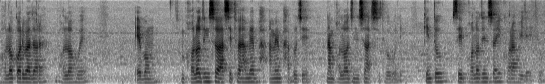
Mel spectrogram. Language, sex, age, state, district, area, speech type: Odia, male, 45-60, Odisha, Kandhamal, rural, spontaneous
